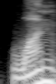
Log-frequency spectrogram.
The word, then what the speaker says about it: one: One begins with a W sound, so a is used.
